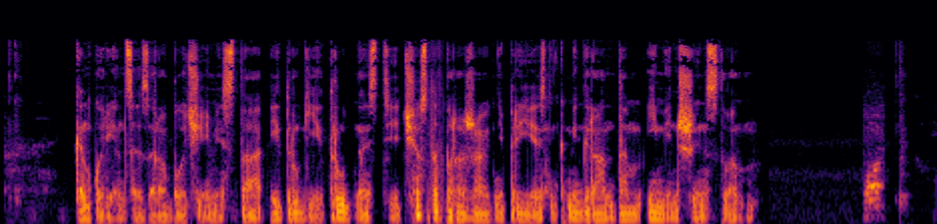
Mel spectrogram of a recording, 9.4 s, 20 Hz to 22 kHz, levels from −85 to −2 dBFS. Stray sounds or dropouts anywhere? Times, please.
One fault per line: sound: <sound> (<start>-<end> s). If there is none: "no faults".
sound: cough (8.6-8.8 s)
